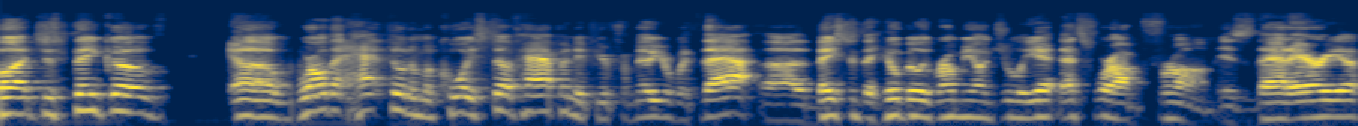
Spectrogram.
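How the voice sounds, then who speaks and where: A man with an American accent talks at a fairly quick pace and a fairly high pitch, with ordinary pitch variation. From Eastern Kentucky (Pikeville), US Appalachia. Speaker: professional wrestler. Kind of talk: interview. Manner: casual, filler-heavy (uh, um, like).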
